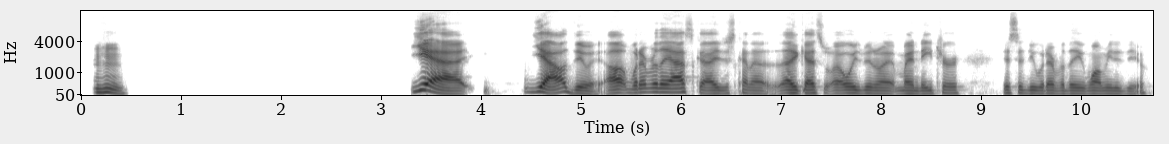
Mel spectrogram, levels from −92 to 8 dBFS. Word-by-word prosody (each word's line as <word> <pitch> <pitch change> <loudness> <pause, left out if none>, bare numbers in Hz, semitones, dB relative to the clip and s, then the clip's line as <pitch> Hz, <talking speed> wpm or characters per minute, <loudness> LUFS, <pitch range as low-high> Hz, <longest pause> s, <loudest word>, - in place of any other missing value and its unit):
Mhm. 155 -7 -2 2.8
Yeah. 120 - +7 0.7
Yeah, 180 +3 +6
I'll - - +1
do 130 -5 -1
it. 110 - -8
I'll 135 +1 +2
whatever 165 +4 -2
they 170 -1 +3
ask, 165 +1 +2
I 125 0 -1
just 125 0 -11
kinda 125 -4 -8
I 130 0 +3
guess, 130 -1 -1
that's - - -28
always 130 0 -2
been 130 -1 -4
my 120 -1 -3
my 120 +1 -4
nature, 125 +3 -7 0.4
just 135 -1 -7
to 135 - -6
do 130 0 -5
whatever 125 -1 -5
they 120 0 -5
want 120 0 -3
me 120 -1 -6
to 115 - -6
do. 110 0 -13
130 Hz, 170 wpm, -22 LUFS, 120-140 Hz, 2.8 s, Yeah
